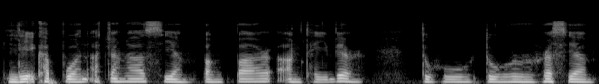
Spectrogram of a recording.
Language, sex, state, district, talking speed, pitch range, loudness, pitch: Mizo, male, Mizoram, Aizawl, 110 wpm, 115-130 Hz, -20 LUFS, 120 Hz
